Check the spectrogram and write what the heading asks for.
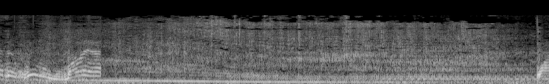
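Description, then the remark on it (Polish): Two World War I fighter planes, a Sopwith Pup and a Sopwith Triplane, fly overhead, their propeller engines droning steadily, pitch sliding gradually lower as they pass by, with a person talking briefly at the start and again at the end. “Obydwa myśliwce z pierwszej wojny przylatują tu ładnie nad nami.”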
